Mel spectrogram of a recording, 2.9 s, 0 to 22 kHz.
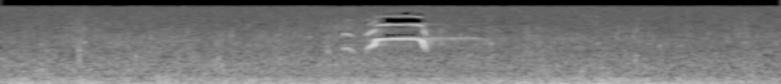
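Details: A male Northern wheatear at Strengen, Netherlands, on 24 April 2021, gives a single short, clear whistled note, slightly flat and bright, over steady wind rumble.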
